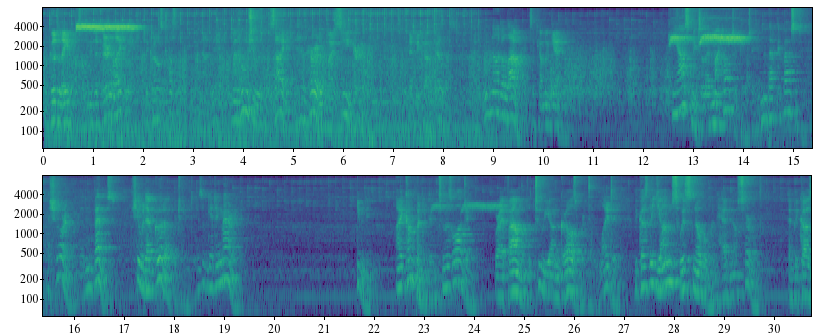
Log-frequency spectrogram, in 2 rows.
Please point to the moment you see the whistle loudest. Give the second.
1 s.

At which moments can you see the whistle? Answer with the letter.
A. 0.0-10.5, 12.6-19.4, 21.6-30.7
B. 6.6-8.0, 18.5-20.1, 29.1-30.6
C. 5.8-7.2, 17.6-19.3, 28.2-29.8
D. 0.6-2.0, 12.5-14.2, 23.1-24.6
D.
